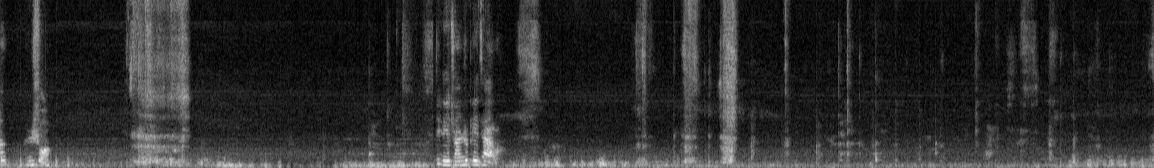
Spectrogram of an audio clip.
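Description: A young woman slurps noodles loudly.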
